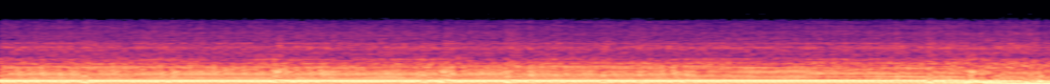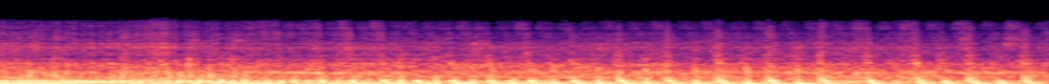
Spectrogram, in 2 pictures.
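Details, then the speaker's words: Yamaha FZ that would not start, after cleaning the carburetor (old choke not working), draining water from the fuel tank and refilling with gasoline: catches and holds a steady, even low thump at idle without stumbling; normal running. "So lalagyan natin to ng gasolina. Umaandar na yan mga boss."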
